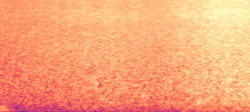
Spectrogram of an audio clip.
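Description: Ocean waves of the Bay of Bengal, India, wash in a steady, broad roar of surf, swelling slightly louder toward the end, with no voices present.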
